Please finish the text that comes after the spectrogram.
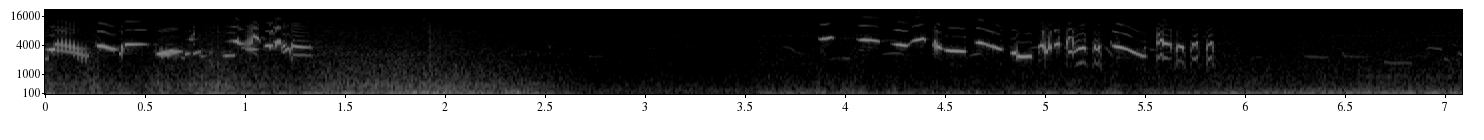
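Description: Longspur calls, bright repeated chirps and short trills close by, with a first burst, a quiet pause, then a longer run of rapid calls over faint low background noise.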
